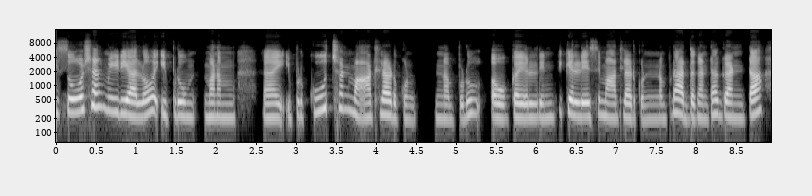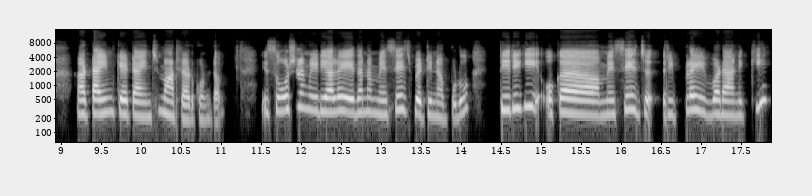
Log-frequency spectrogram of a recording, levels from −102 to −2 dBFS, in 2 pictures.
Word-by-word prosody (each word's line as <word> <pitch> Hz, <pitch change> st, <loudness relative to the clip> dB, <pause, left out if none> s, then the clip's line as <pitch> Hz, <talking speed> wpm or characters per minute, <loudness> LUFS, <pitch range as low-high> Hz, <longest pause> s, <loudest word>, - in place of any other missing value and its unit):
Social 300 Hz, +7 st, +2 dB
మీడియాలో 245 Hz, -3 st, +1 dB, 0.2 s
ఇప్పుడు, 230 Hz, +1 st, -4 dB, 0.4 s
మనం 215 Hz, -1 st, -4 dB, 0.5 s
ఆహ్, 210 Hz, 0 st, 0 dB
ఇప్పుడు 225 Hz, +1 st, -10 dB
కూర్చొని 320 Hz, +2 st, -4 dB
మాట్లాడుకుంటున్నప్పుడు, 205 Hz, -2 st, -4 dB, 0.4 s
ఒకళ్లీంటికెళ్ళేసి 215 Hz, +3 st, -2 dB
మాట్లాడుకుంటున్నప్పుడు 200 Hz, 0 st, -6 dB
అర్ధగంట, 210 Hz, 0 st, -5 dB, 0.2 s
గంట 205 Hz, -1 st, -3 dB, 0.6 s
ఆహ్, 245 Hz, -, +5 dB
టైం 255 Hz, +1 st, +7 dB, 0.2 s
కేటాయించి 230 Hz, 0 st, +2 dB
మాట్లాడుకుంటాం. 195 Hz, -3 st, -2 dB, 0.5 s
ఈ -, -, -7 dB
సోషల్ 310 Hz, +4 st, +1 dB
మీడియాలో 285 Hz, 0 st, +4 dB
ఏదన్నా 270 Hz, +1 st, -1 dB
మెసేజ్ 290 Hz, +5 st, -1 dB
పెట్టినప్పుడు, 220 Hz, 0 st, -2 dB, 0.5 s
తిరిగి 330 Hz, +4 st, +4 dB, 0.3 s
ఒకా 270 Hz, +1 st, +6 dB, 0.5 s
మెసేజ్ 275 Hz, +3 st, +1 dB, 0.3 s
రిప్లై 290 Hz, +7 st, 0 dB
ఇవ్వడానికి, 235 Hz, -, -1 dB
235 Hz, 90 wpm, -22 LUFS, 210-270 Hz, 0.6 s, టైం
